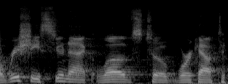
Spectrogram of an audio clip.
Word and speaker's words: Rishi Sunak: the man who makes rishi sunak sweat and i hope did i pronounce that right uh i think you did yes okay i thank you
